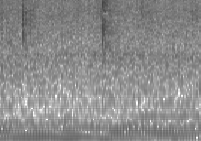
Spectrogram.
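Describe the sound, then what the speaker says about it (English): Steady, soft rain falls in a continuous hiss under a low, sustained tonal drone, with no voices. "There was nothing to do but sleep and listen to the sound of the rain"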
